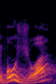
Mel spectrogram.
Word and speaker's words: bourgeois: Danish Ondieki, I'm saying Danish the way the name is spelled Betty. Okay. It's Danish in this case. Okay. Ondieki, you say bourgeois and ma.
